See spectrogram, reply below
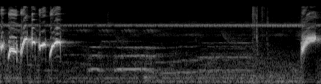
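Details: Red-whiskered bulbul singing in the morning, used to stimulate other birds to sing: a quick burst of five or six loud warbled notes, then a pause and a brief final phrase, over a steady high electronic whine.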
